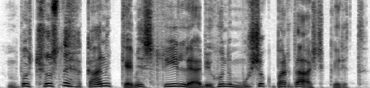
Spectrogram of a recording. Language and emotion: Kashmiri, disgusted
